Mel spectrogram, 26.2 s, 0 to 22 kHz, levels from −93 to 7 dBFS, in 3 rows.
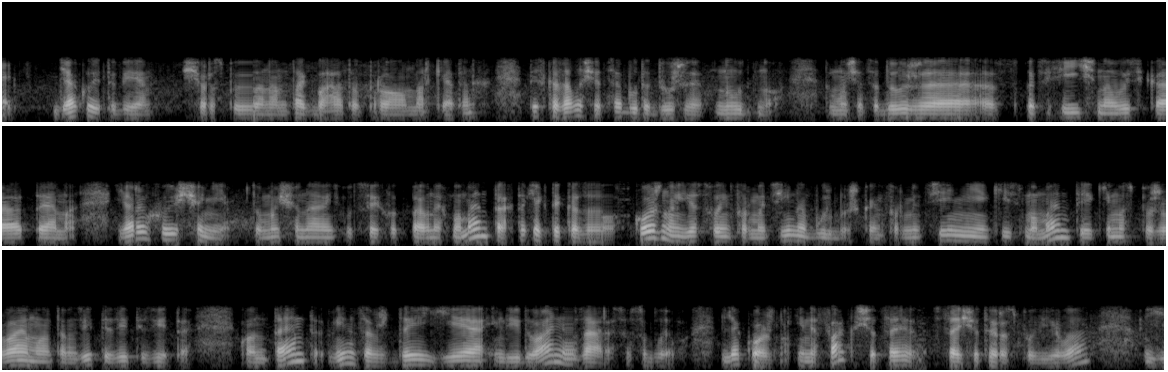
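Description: Throughout, the speech carries iLBC codec damage: a telephone band from 300 Hz to 3.4 kHz, with a plainly rough, synthetic edge. This fits 30 ms frames at around 13.3 kbps. On a spectrogram, energy stops sharply at 3.4 kHz with nothing above.

Lost iLBC frames appear at 1.79–1.90 s (90 ms), 5.58 s (30 ms), 13.14–13.45 s (scattered across 300 ms, longest run about a tenth of a second), 21.69–21.76 s and 24.33–24.40 s (60 ms each). Each gap sounds like a brief held, buzzy vowel as the decoder repeats the last pitch cycle with noise, then the speech recovers at once. These show as smeared, flat harmonic stripes and a regular, repetitive waveform.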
